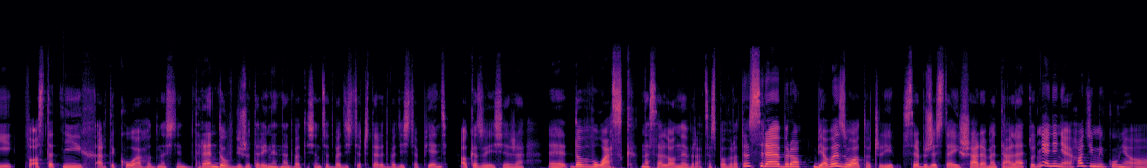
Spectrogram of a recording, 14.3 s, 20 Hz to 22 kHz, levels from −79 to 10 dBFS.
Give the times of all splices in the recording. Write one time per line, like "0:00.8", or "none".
0:12.9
